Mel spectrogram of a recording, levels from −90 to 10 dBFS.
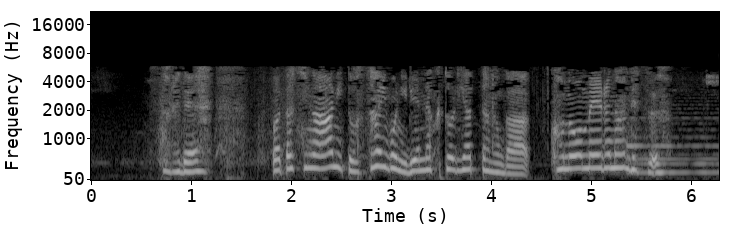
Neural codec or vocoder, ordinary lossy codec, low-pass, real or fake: none; MP3, 24 kbps; 7.2 kHz; real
